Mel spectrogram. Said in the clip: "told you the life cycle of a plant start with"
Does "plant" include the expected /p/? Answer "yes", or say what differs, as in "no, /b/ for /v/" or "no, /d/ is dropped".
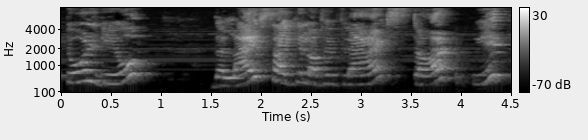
no, /f/ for /p/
